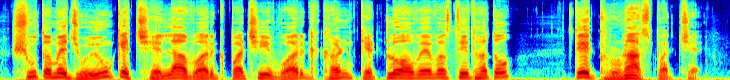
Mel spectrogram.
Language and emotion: Gujarati, disgusted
